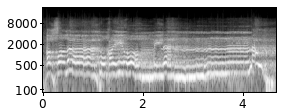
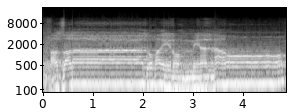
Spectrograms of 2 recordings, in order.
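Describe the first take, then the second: First: It is called out in a lively, energetic way. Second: It is called out in a flat, low-energy way. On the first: The dawn prayer is full of people. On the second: Only the few regulars come to the dawn prayer.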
